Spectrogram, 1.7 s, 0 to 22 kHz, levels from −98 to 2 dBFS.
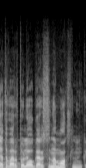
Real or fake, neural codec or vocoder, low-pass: real; none; 19.8 kHz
